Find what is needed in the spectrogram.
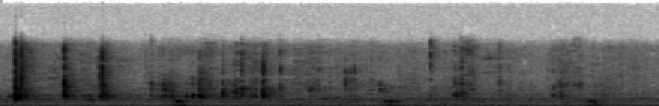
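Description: Folded magazine paper and a clear plastic bag crinkling faintly as they are handled: a string of small sharp crackles, the loudest just as it begins, then softer ones scattered throughout.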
